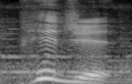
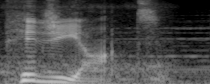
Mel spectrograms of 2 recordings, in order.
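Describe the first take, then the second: First: The name ends in a short, unstressed 'it' sound. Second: The name ends in a stressed 'ee-oh' sound. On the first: "I would always say Pidgeot ... just it sound" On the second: "you were putting too much emphasis on the E O"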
